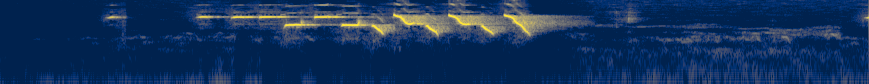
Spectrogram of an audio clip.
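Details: Flavescent Warbler (Canário-do-mato) from the Brazilian Cerrado: a brief high song opening with thin whistled notes, then a quick run of bright descending slurred notes, lasting about two seconds before silence.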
